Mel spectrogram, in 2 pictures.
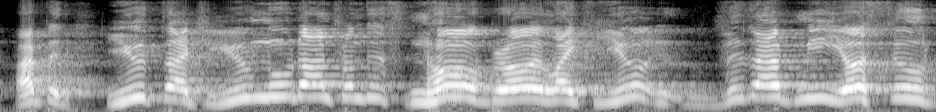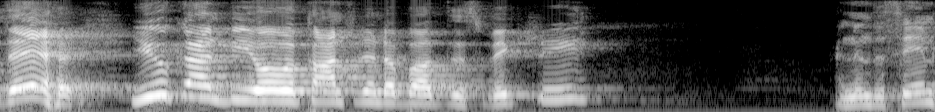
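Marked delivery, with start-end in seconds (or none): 0.1-7.6 much higher, louder voice of the Lord rebuking him; the Lord convicting. Retold or imitated. The Lord convicting Arpit for losing his cool, loud high rebuke. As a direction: play God scolding him from way up high, loud and firm. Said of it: "the Lord was convicting me so much, like".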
